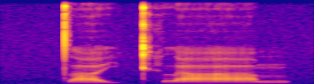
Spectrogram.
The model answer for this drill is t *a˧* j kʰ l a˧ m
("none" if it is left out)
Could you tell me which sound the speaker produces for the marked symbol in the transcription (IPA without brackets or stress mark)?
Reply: a˩˦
